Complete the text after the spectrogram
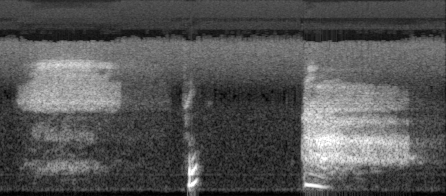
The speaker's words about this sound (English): You're not breathing very much. You should work on that. Why don't you take a deep breath?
